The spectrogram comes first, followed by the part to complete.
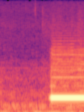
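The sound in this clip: A telephone busy signal after a dropped call: one loud, steady tone starts abruptly halfway through and holds to the end after a quiet stretch.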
